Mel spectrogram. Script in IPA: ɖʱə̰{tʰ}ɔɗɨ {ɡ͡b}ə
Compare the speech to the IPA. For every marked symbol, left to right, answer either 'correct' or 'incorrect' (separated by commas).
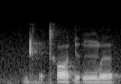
correct, incorrect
